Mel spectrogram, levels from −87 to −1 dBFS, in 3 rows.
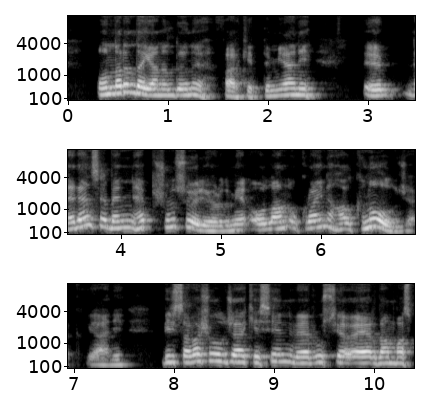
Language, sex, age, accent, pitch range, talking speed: Turkish, male, 50-69, native, 190-235 Hz, 150 wpm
